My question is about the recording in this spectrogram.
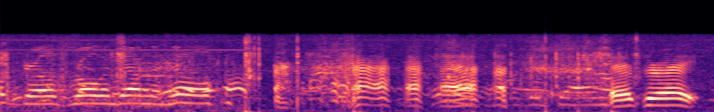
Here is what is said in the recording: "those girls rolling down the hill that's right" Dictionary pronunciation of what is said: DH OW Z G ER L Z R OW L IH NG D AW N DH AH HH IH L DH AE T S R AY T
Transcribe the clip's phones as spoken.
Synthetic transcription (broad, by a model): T G ER L Z R OW L IH NG D AW N DH AH HH IH L DH AE T S R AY T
